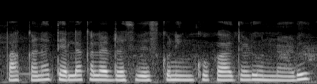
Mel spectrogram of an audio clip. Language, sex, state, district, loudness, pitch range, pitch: Telugu, female, Telangana, Mahabubabad, -15 LUFS, 200-210 Hz, 205 Hz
